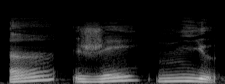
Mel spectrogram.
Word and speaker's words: ingénieux: Final X not pronounced, so I-E-U, I-E, nieux. Ingénieux.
